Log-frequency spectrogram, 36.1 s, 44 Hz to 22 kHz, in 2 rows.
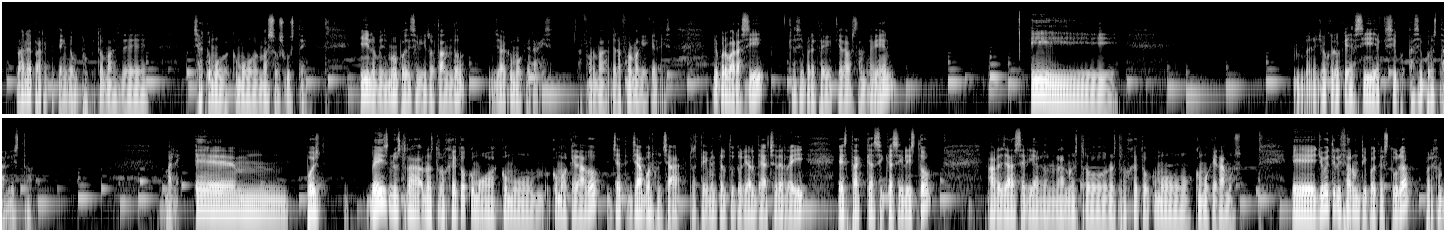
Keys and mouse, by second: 1.1 click, 2.9 click, 4.3 click, 17.0 click, 18.8 click, 31.2 click, 31.9 right click, 35.1 right click.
